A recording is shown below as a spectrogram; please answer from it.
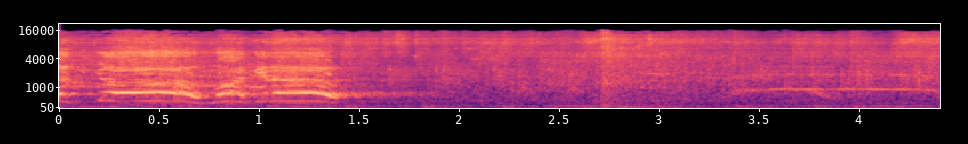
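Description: Loud, drawn-out high yells during a barbell deadlift lockout, stopping about a second and a half in. Then quieter crowd noise, with a single thud near three seconds as the loaded barbell is set down on the platform.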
